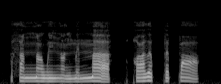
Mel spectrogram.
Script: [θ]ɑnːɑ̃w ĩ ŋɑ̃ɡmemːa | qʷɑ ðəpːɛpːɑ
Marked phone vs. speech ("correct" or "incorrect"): correct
